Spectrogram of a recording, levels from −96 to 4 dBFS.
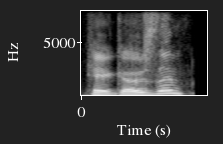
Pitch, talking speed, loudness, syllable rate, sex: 180 Hz, 225 wpm, -14 LUFS, 6.4 syllables/s, male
